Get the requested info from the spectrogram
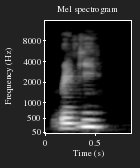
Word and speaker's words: Reiki: And so now my next endeavor is, and I don't even know if I say it correctly, Reiki.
